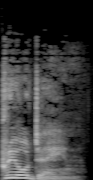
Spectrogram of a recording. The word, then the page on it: preordain: British English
